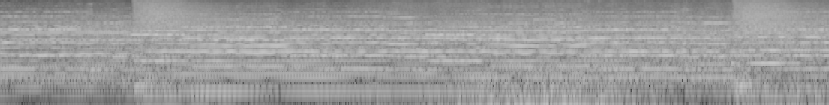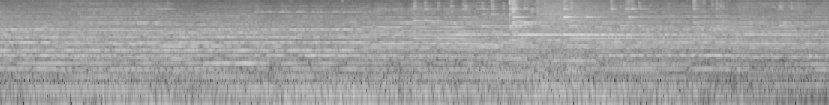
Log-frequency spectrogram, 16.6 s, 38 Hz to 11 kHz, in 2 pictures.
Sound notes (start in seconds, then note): 3.8 whooshing; 12.1 chiming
